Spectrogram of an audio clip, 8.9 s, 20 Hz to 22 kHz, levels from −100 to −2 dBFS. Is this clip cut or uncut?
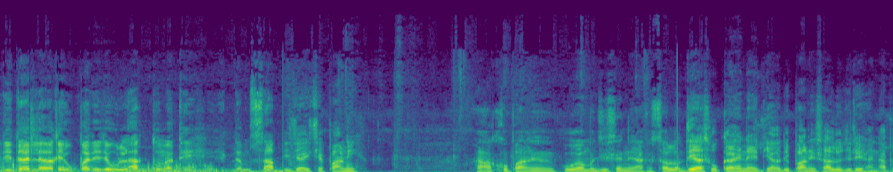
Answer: cut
